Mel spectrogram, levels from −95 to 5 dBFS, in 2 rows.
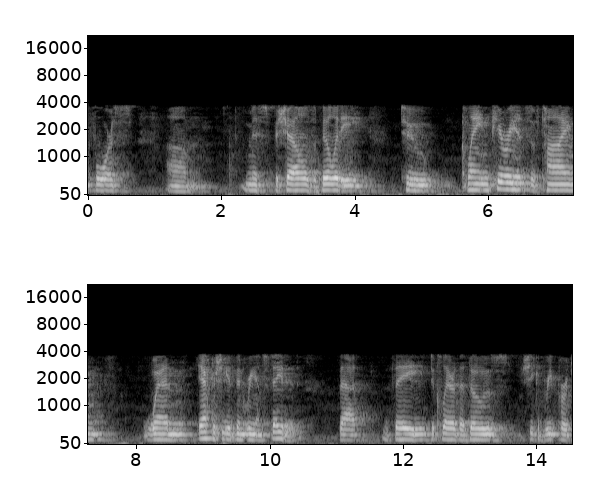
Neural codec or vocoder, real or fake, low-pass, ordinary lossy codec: codec, 16 kHz, 16 kbps, FreqCodec, larger model; fake; 3.6 kHz; AAC, 32 kbps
